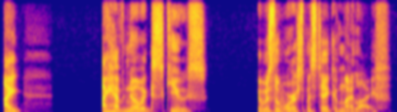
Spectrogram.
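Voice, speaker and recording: A man's voice: mid-range voice, big pitch swings, normal speed, a bit bright, no echo, studio quality. A man voicing a guilty best friend in a story, faltering, apologetic and self-reproachful. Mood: ashamed.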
